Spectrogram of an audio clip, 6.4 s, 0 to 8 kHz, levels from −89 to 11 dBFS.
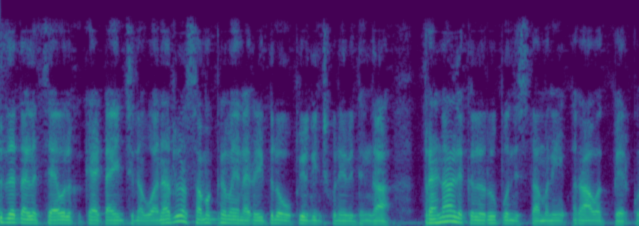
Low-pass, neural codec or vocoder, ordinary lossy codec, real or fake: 7.2 kHz; codec, 16 kHz, 2 kbps, FunCodec, trained on Chinese and English, 25 frames a second; none; fake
